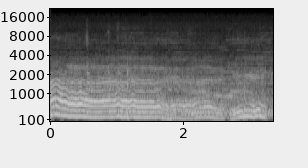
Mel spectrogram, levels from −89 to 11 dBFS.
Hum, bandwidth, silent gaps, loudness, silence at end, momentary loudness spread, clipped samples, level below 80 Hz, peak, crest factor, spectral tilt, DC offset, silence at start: none; 13.5 kHz; none; -16 LUFS; 0 s; 6 LU; under 0.1%; -60 dBFS; -2 dBFS; 12 dB; -7.5 dB/octave; under 0.1%; 0 s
